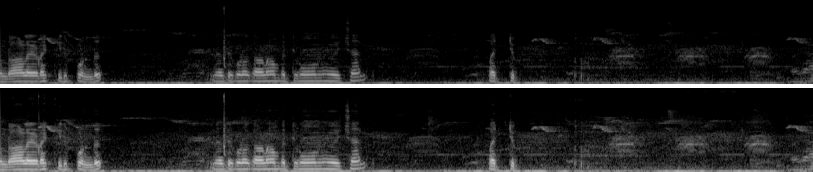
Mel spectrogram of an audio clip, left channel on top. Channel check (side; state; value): left; quieter; 9.9 dB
